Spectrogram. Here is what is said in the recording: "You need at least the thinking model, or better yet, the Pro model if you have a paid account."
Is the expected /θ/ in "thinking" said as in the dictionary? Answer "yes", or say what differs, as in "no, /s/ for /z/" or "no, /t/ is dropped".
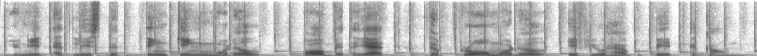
no, /t/ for /θ/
